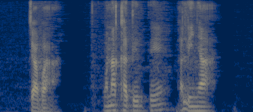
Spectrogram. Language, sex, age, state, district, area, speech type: Santali, male, 18-30, Jharkhand, East Singhbhum, rural, spontaneous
